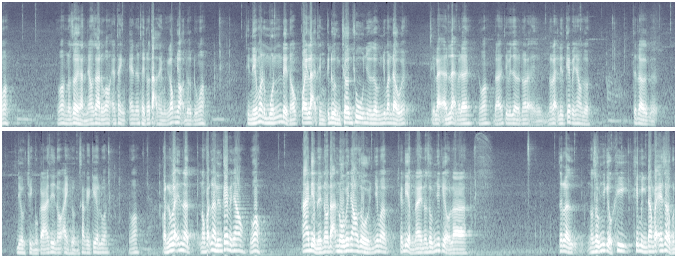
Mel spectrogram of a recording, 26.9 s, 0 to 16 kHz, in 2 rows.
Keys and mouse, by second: 1.3 ctrl+z, 1.7 click, 5.8 click, 7.8-8.4 drag, 9.1 ctrl+z, 10.0 click, 11.3-11.8 drag, 12.5 ctrl+z, 13.6 ctrl+z, 14.2 v, 14.5 click, 15.9 click, 16.4 a, 16.7 click, 17.5 click, 18.7 click, 19.1 click, 19.8 ctrl+z, 21.4-21.8 drag, 22.2 ctrl+z, 22.5 click, 22.6-24.4 typing, 23.2 click, 24.1 click, 24.9 click, 25.8 p, 26.5 click.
